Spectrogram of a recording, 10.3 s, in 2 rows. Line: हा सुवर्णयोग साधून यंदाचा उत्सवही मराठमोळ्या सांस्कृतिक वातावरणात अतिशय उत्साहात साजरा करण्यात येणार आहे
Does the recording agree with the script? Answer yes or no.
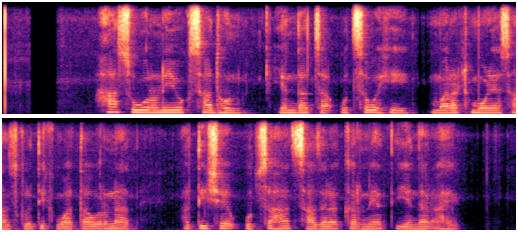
yes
